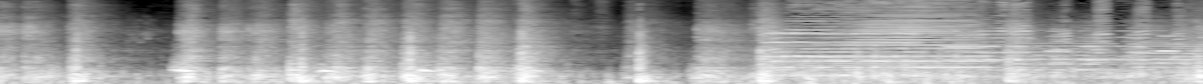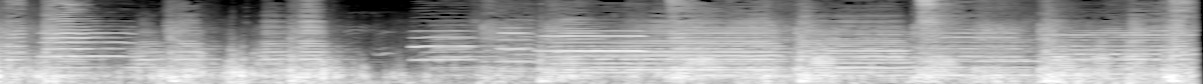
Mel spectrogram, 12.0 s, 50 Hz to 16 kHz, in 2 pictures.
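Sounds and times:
marching band drums beating: 0.0s - 12.0s
brass section holding notes: 3.9s - 12.0s.

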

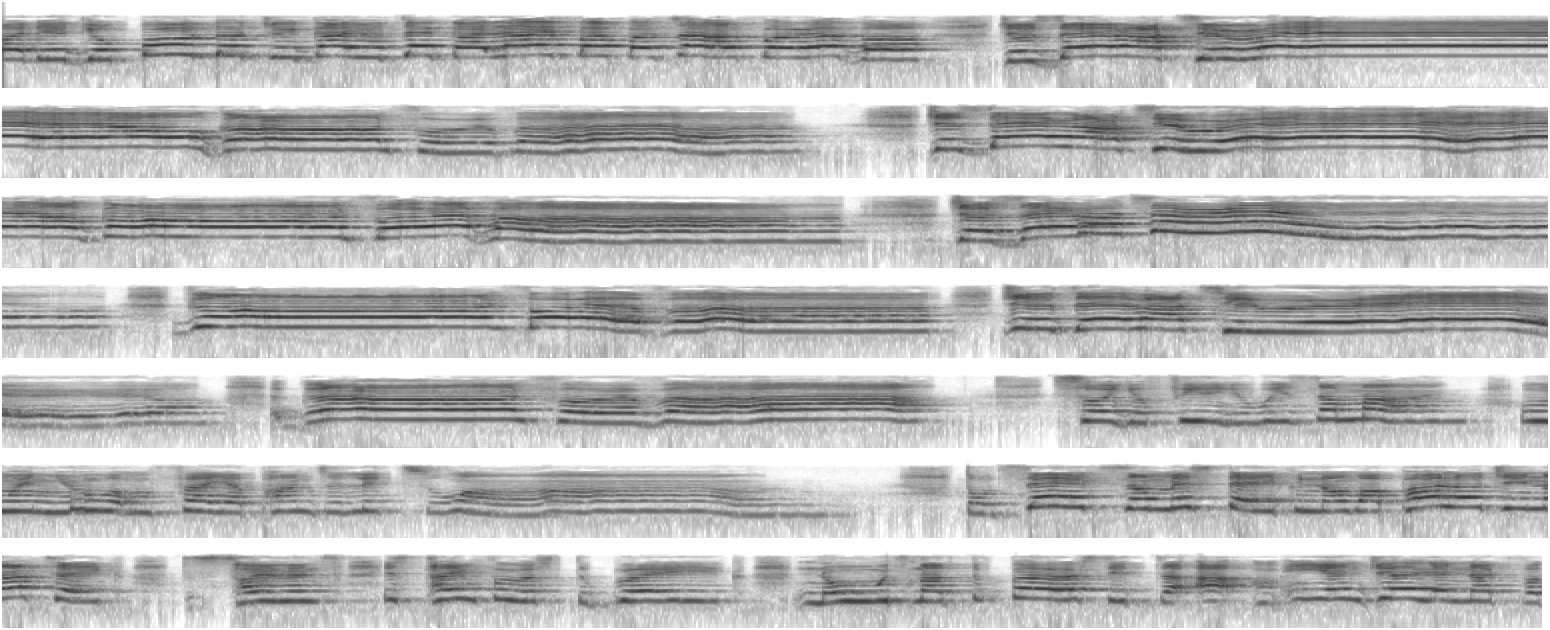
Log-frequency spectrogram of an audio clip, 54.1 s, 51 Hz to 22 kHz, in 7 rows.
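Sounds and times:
girl singing: 0.0s - 54.0s
breaths: 4.6s - 5.0s, 11.9s - 12.4s, 19.7s - 20.2s, 23.8s - 24.1s, 27.9s - 28.2s, 32.0s - 32.3s, 35.7s - 36.2s, 38.3s - 38.5s, 43.0s - 43.5s, 47.0s - 47.3s, 48.0s - 48.3s, 50.1s - 50.4s.

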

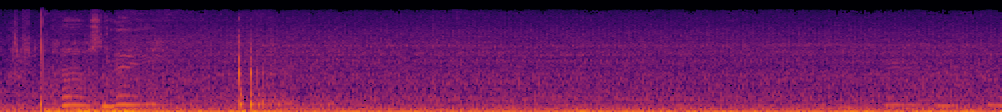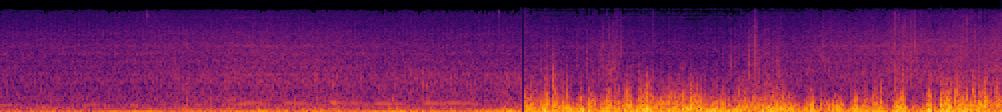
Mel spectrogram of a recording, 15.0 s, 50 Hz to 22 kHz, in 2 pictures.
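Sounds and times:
car rumbling from inside cabin: 0.0s - 15.0s
sharp knock: 1.8s - 2.6s
wavering tone: 6.2s - 11.4s.

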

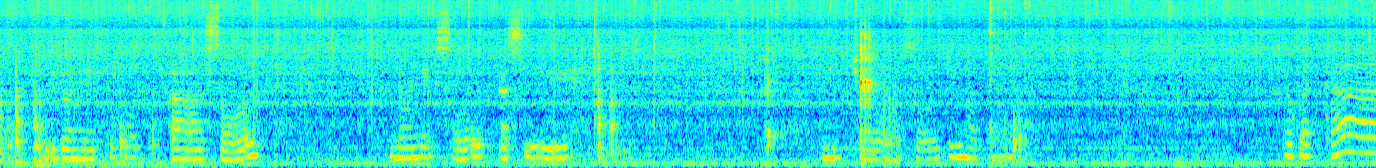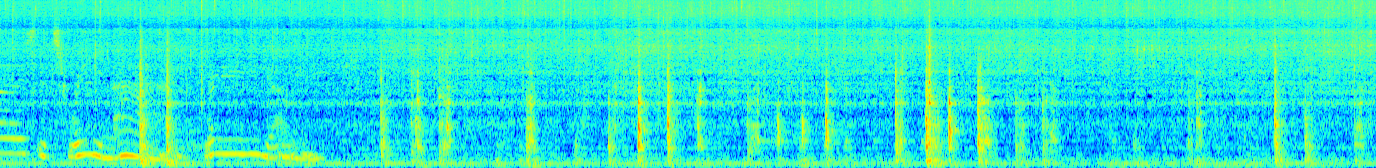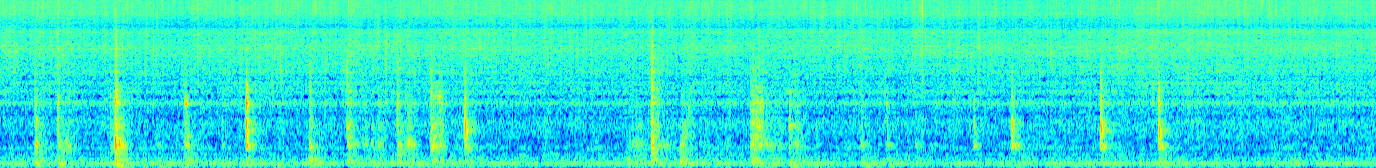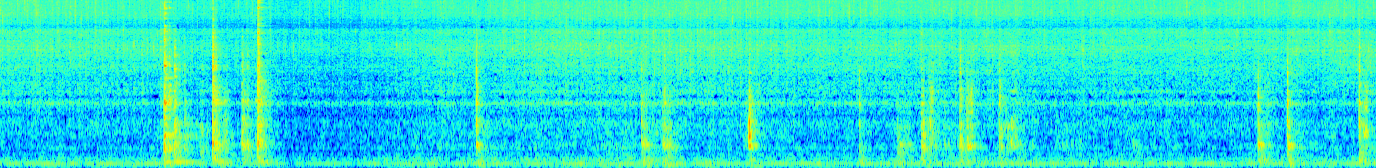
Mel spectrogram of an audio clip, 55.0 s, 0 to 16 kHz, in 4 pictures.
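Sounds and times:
food sizzling in a frying pan: 0.0s - 55.0s
spatula scraping a pan: 17.4s - 32.4s, 33.7s - 39.4s, 49.8s - 51.8s.

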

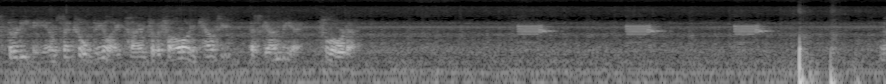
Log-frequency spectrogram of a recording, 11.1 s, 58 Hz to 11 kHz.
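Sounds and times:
sharp thumps: 9.9s - 11.0s.

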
